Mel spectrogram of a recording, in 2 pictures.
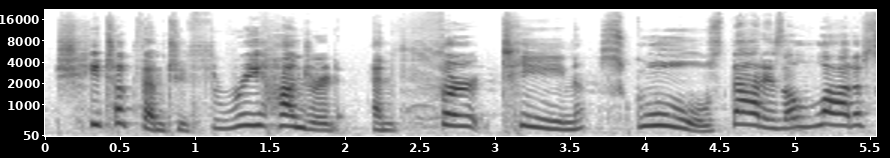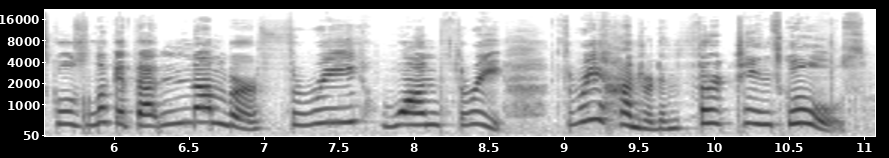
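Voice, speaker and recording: Reading a picture book to children, a storyteller gives an animated read-aloud full of asides and questions. Her voice is bright and high, her pace slow, and her pitch swings widely in an exaggerated, expressive style for little ones.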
